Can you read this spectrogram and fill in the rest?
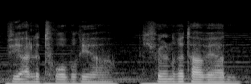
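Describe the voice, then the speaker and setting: A man's voice: mid-range voice, monotone, fairly quick, faint music behind, lightly acted. Man playing a stubborn, tired little girl. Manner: short, simple, insistent childlike replies. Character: stubborn, tired little girl addicted to a drink, dreaming of knighthood.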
